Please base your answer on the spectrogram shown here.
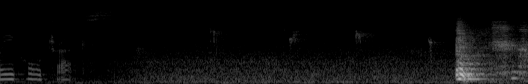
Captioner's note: silence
